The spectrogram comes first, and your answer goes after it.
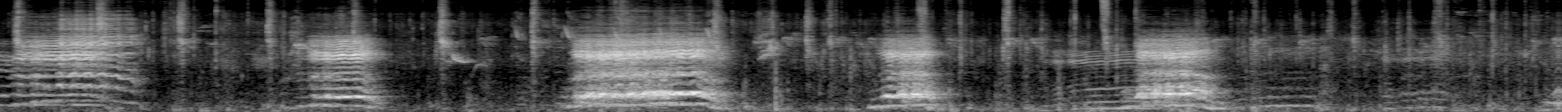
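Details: Sojat goats at a goat farm, giving five loud, wavering, harmonic bleats, each about a second long and spaced roughly two seconds apart, with quieter rough bleats between them.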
